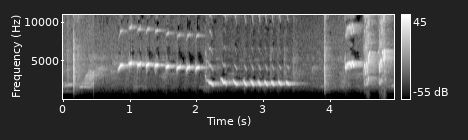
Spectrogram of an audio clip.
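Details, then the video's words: Murai batu, or white-rumped shama, singing gacor: a short squeaky opening, then a long run of rapid high whistled pulses that drops to a lower repeated trill, a sharp click and closing ringing whistles. "Suara kicau burung murai batu gacor"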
